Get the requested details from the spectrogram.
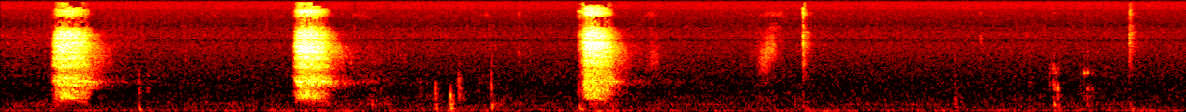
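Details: Deer wheezing: three forceful, hissing blasts of air about two to three seconds apart, followed by a quiet pause.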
